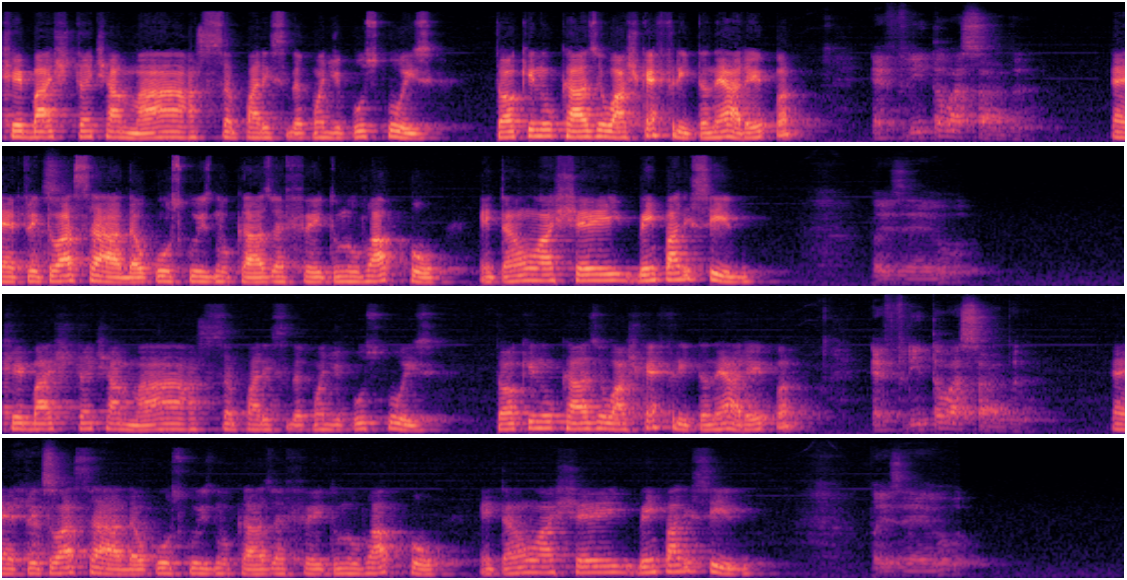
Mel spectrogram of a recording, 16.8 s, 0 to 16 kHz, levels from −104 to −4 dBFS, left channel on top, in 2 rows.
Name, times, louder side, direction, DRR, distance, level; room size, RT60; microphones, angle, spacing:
voice 1, 0.0-3.2 3.7-6.0 8.3-11.7 12.0-14.1, left 5 dB, 50° left, 0.4 m, -31 dB
voice 2, 6.2-7.7 8.5-9.3 14.5-14.7 14.9-15.6, right 1 dB, 45° right, 2.9 m, -47 dB
7.8 x 7.5 x 3.7 m
head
